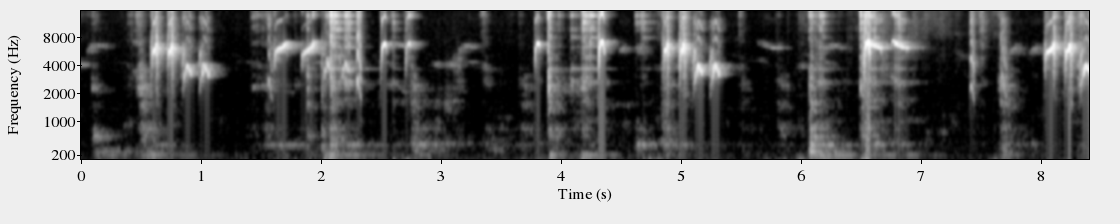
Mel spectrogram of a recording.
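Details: Wild-stock cinereous tit singing to lure and provoke rivals: short, bright two-part whistles with quick downslurs, repeated in clusters about every second, with some faint low clatter between phrases.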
